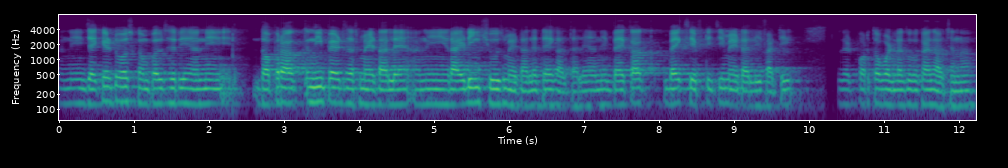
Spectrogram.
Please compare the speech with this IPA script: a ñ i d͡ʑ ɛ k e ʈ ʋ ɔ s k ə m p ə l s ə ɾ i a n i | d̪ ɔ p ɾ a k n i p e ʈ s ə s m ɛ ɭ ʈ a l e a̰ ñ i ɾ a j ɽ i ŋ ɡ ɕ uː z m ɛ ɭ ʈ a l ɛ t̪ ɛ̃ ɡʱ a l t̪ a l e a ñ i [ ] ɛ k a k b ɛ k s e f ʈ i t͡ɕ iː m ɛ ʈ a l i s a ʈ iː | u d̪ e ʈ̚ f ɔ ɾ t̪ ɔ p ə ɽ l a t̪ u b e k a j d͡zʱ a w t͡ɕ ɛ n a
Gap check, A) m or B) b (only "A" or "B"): B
